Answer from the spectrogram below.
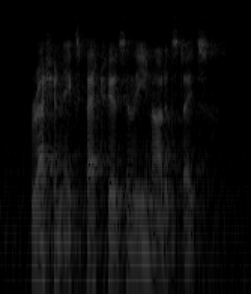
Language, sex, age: English, male, 21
